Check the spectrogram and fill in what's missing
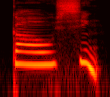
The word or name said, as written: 高兴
